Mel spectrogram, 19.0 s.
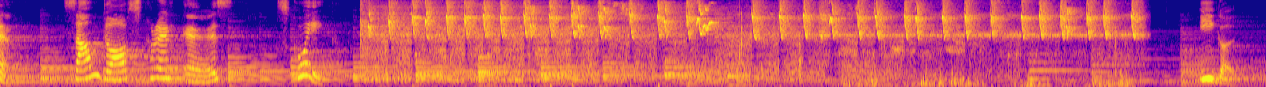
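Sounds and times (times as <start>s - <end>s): squirrel squeaking: 5.4s - 17.3s.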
